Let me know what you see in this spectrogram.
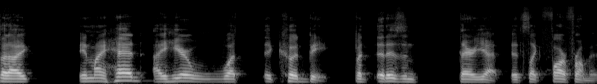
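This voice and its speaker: At a moderate pace, a man speaks in a dry, close sound with no echo. The recording is very clean, with a silent background. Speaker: rock band singer and guitarist. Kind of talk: podcast interview. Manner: halting.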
